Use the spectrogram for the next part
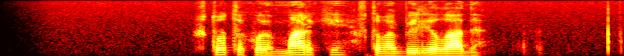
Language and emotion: Russian, neutral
